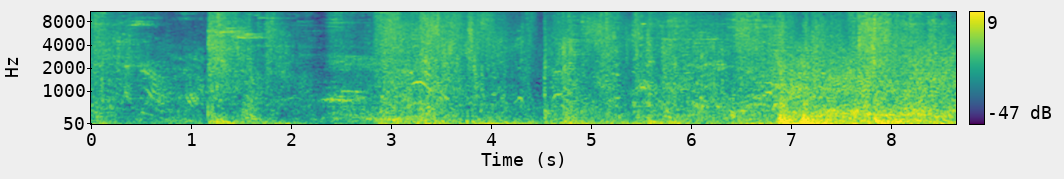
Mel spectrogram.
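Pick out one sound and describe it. Magic spells whoosh and crackle during a fast battle.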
